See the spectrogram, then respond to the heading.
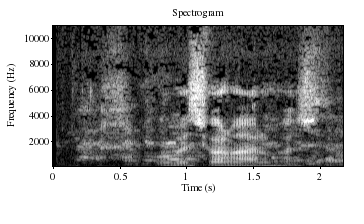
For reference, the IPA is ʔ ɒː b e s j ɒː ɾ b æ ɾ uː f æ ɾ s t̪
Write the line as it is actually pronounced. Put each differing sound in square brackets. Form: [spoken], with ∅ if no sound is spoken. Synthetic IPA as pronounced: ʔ [uː] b e s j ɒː ɾ [m] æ ɾ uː f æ [∅] s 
